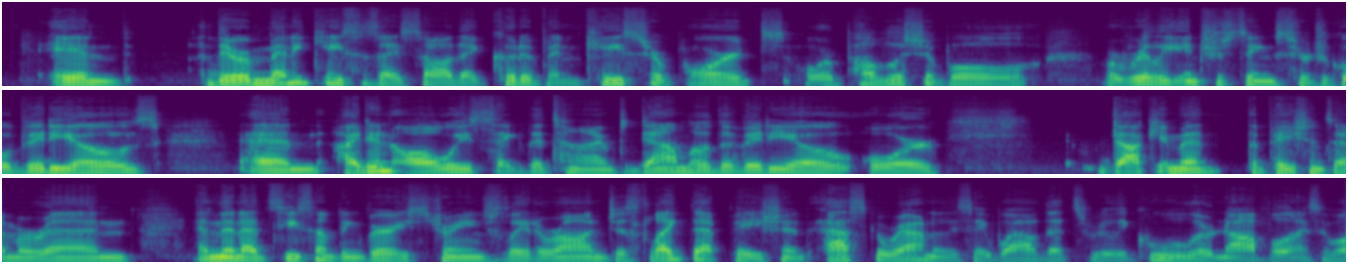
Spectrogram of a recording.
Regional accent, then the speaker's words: New Zealand; born there; I was born in New Zealand, so I still like rugby

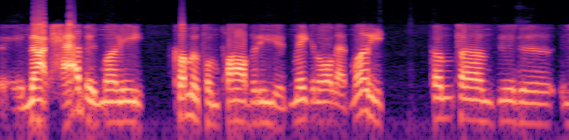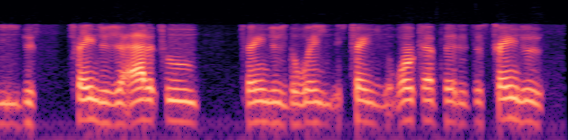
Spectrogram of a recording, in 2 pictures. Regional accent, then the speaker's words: New York, United States; You know, I'm from New York.

